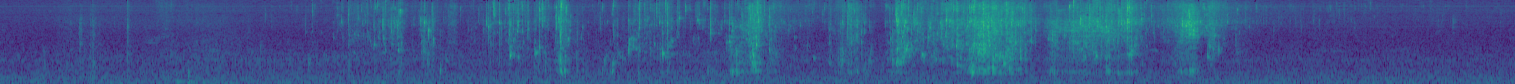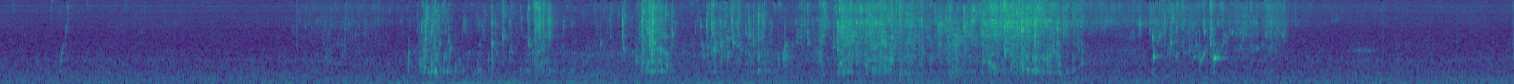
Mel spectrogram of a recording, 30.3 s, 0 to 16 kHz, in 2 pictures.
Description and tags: foley water 01
me stirring water in a bucket to sound like a cleaning lady rinsing her cloth.
something I quickly recorded during the night to reach a deadline in time.
cleaning, close, cloth, foley, perspective, softly, water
